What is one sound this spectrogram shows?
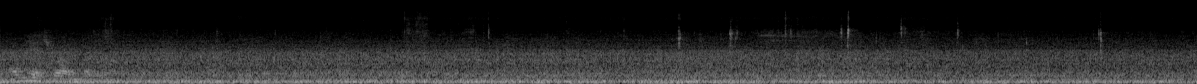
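Small flames crackle and hiss beneath a parked car.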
